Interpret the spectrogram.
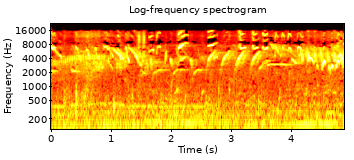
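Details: Oriental white-eye in lively ngalas song, used to make other white-eyes respond: high, rapid chattering notes in quick rising and falling strokes, building into denser twittering bursts toward the end.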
